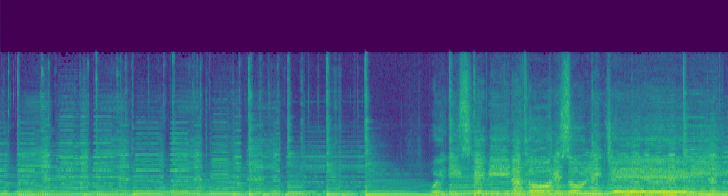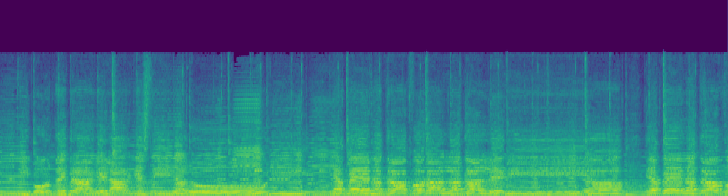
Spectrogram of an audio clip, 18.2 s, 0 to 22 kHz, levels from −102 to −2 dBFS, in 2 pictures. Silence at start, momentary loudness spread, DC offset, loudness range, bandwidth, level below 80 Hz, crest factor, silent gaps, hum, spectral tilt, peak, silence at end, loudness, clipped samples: 0 s; 10 LU; under 0.1%; 9 LU; 16.5 kHz; -50 dBFS; 16 dB; none; none; -4 dB/octave; -2 dBFS; 0 s; -17 LUFS; under 0.1%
